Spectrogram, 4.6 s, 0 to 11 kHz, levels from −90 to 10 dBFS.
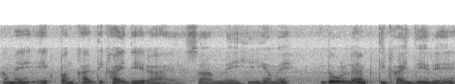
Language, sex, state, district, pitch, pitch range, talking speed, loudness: Hindi, male, Himachal Pradesh, Shimla, 135 Hz, 125-145 Hz, 195 wpm, -18 LUFS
